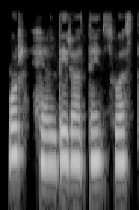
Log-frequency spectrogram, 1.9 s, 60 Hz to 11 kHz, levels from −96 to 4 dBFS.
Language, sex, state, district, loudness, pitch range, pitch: Hindi, female, Bihar, Supaul, -27 LUFS, 205-215 Hz, 210 Hz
